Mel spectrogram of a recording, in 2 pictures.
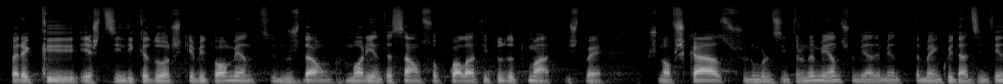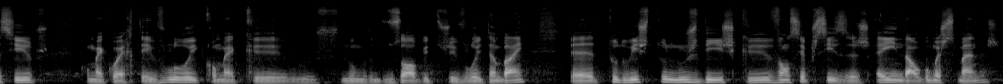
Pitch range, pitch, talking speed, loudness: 80-100 Hz, 90 Hz, 165 wpm, -30 LUFS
